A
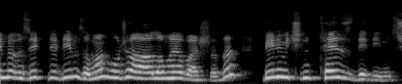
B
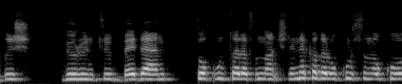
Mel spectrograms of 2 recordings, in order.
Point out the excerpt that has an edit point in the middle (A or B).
A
